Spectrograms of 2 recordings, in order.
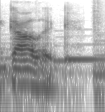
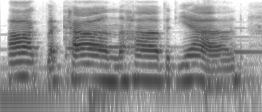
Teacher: you can't really hear the r at all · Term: drop the R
